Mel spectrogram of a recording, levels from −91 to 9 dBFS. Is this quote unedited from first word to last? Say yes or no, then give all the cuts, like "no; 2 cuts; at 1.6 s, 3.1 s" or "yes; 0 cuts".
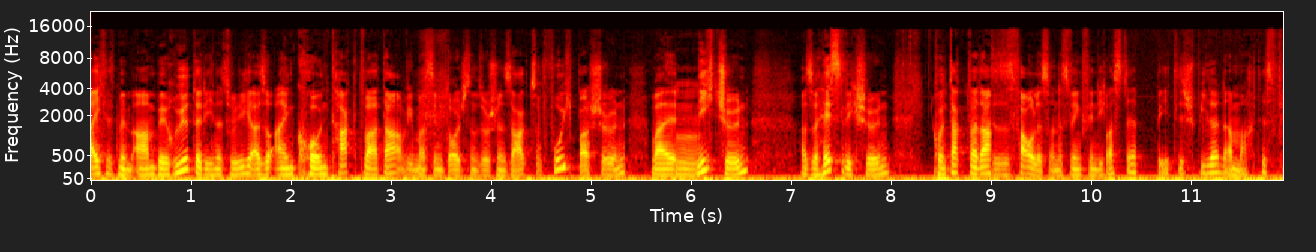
no; 2 cuts; at 9.0 s, 10.1 s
